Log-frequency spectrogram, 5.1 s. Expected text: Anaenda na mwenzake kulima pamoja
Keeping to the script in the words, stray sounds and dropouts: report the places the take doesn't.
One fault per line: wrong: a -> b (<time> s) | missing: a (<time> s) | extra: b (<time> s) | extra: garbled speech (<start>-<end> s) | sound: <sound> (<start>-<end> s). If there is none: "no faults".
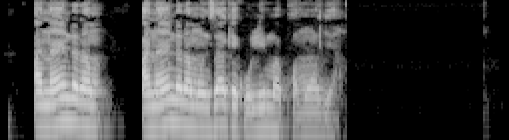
no faults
